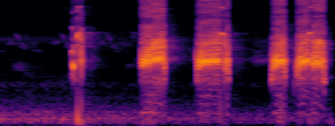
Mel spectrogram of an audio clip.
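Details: Black francolin calling near Khushab. A short click comes first, then four harsh, grating, buzzy notes. The notes come in two pairs over about two seconds against a quiet background.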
